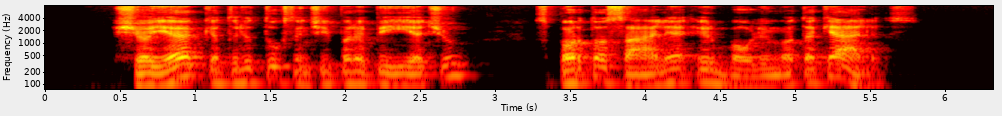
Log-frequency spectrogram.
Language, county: Lithuanian, Alytus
